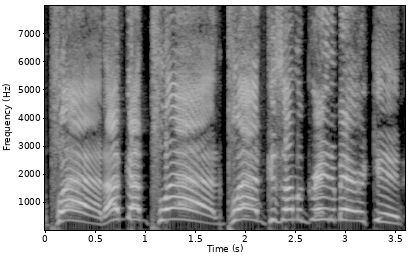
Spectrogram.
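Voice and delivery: high, loud mock-patriot holler; hammed-up proud boasting. Plaid-flag owner bragging to everyone, mock proud. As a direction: crow it like a ridiculous flag fanatic.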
